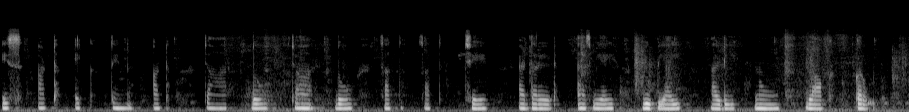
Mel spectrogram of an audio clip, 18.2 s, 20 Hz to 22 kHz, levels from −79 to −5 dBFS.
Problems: none marked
